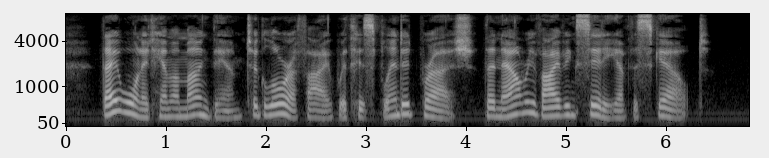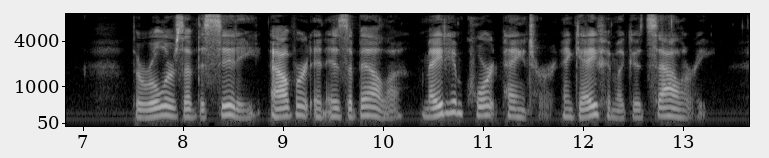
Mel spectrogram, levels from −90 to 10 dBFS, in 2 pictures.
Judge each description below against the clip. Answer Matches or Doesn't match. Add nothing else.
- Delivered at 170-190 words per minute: Doesn't match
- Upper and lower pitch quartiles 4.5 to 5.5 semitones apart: Doesn't match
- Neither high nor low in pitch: Matches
